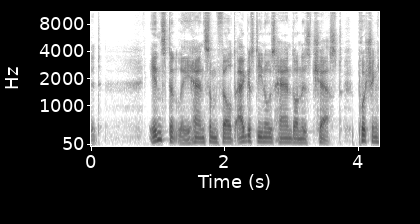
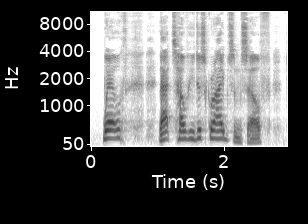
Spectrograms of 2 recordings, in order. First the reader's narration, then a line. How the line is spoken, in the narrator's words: Giulietta laughed again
